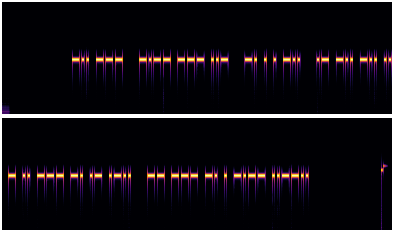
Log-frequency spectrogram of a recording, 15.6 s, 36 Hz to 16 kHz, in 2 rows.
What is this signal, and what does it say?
Morse code, heard as a keyed tone, about 25 wpm, 700 Hz. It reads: DO YOU NEED ADDITIONAL MONEY?
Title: Sentences from Top 1000 Words - Review Part 4 - 25wpm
